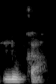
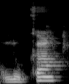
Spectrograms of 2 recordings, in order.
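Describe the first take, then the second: First: Both syllables carry a high tone. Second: A low tone is followed by a high tone. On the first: "two high tones" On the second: "a low versus a, a, a, a followed by a high tone"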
